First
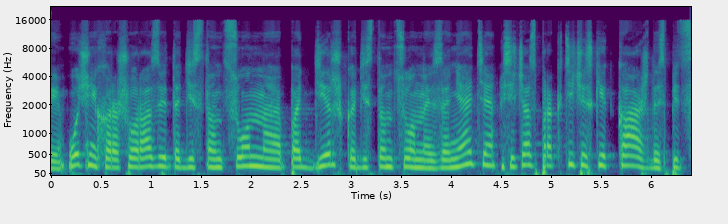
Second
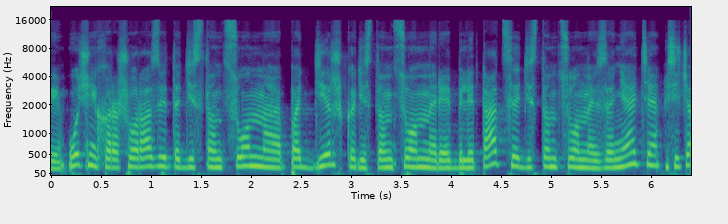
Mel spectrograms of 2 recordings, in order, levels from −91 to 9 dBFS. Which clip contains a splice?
first; 1 cut; at 3.1 s

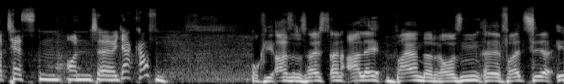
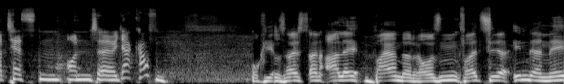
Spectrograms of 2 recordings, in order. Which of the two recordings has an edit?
second; 2 cuts; at 2.7 s, 4.6 s

